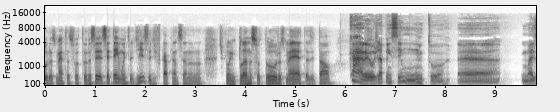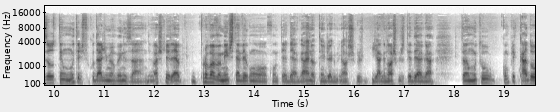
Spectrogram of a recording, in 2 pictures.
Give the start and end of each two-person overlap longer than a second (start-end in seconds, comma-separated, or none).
none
